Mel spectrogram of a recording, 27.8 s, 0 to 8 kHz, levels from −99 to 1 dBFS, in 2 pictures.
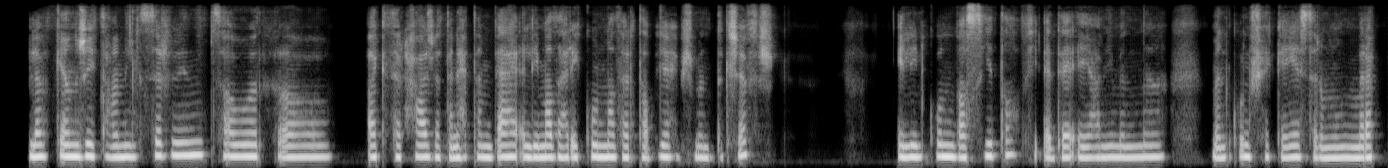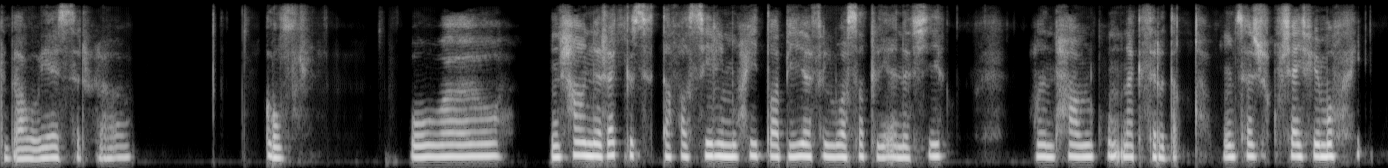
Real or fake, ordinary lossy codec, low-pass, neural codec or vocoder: fake; none; 7.2 kHz; codec, 16 kHz, 4 kbps, X-Codec, WavLM features, trained on Multilingual LibriSpeech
